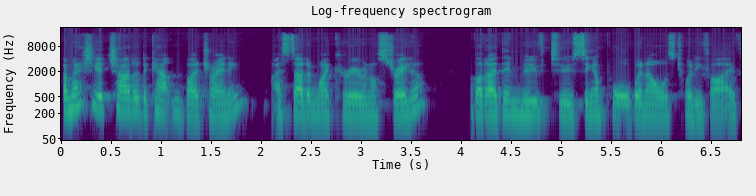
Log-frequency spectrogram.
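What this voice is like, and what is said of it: Australian accent. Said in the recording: “I'm Australian, so you can probably hear that from my accent.”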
